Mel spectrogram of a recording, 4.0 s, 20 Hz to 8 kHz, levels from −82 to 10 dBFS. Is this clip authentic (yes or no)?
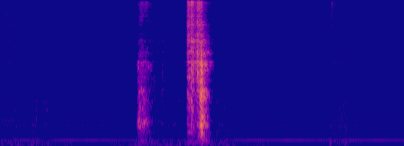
no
